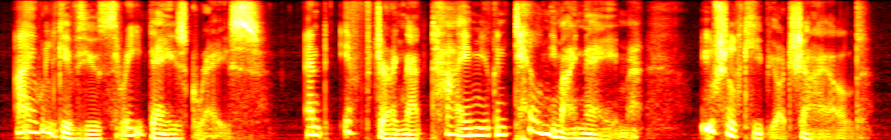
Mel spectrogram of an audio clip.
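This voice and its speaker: A man speaks in a put-on character voice at a medium pitch and a fairly slow pace. The recording is very clean with a silent background. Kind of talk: bedtime story. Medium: read story. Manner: sly, impish.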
